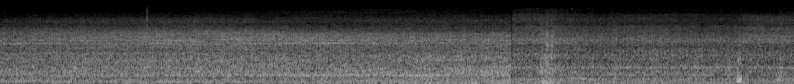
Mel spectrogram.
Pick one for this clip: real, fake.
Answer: fake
